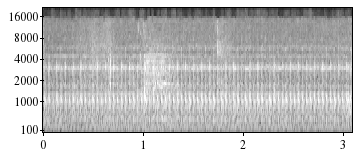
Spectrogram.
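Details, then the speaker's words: Stepper motor stepped from 80 down to 0.5 milliseconds per step: even buzzing hum with a steady rapid pulse, no stutter; runs smoothly below its resonance speed. "0.5 millisecondes par pas tout va très bien si j'accélère évidemment hilarian à suivre c'est normal"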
